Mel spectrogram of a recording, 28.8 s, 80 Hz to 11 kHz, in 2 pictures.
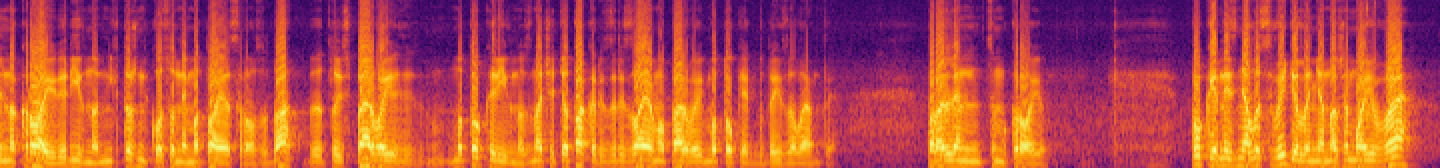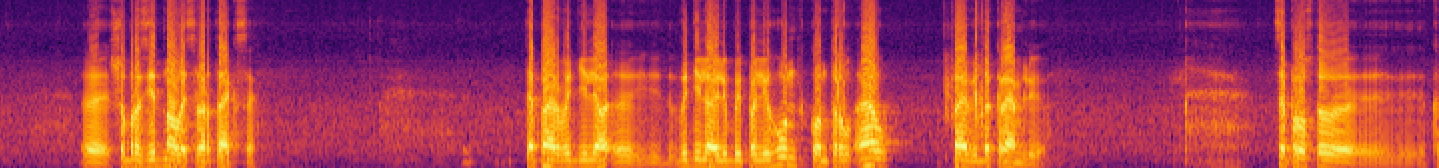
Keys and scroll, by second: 13.7 v, 22.8 ctrl+l, 23.9 p.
